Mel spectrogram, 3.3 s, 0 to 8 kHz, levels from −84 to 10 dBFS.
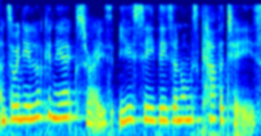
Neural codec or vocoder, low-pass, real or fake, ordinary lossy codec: none; 7.2 kHz; real; MP3, 64 kbps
